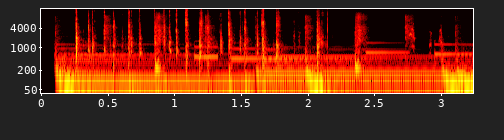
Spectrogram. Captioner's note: gentle typing; light music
